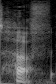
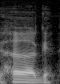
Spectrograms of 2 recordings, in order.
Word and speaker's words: Hough: it uh they would didn't know how to pronounce my last name, which is Huff. H O U G H. So, they would say Doug Hug.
